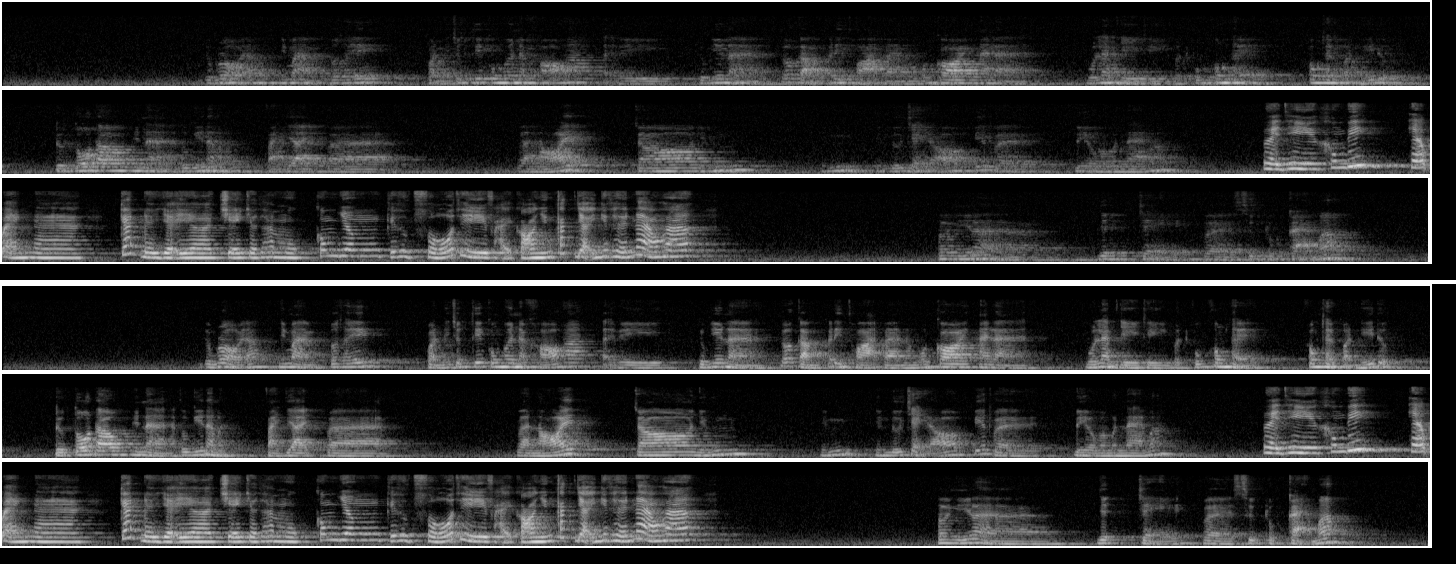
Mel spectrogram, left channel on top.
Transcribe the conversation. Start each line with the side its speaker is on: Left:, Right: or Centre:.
Right: đúng rồi á nhưng mà tôi thấy quản lý trực tiếp cũng hơi là khó ha tại vì giống như là nó cầm một cái điện thoại và nó muốn coi hay là muốn làm gì thì mình cũng không thể không thể quản lý được được tốt đâu nên là tôi nghĩ là mình phải dạy và và nói cho những những những đứa trẻ đó biết về điều mà mình làm á
Centre: Vậy thì không biết theo bạn là cách để dạy à, trẻ trở thành một công dân kỹ thuật số thì phải có những cách dạy như thế nào ha?
Right: tôi nghĩ là dạy trẻ về sự đồng cảm á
